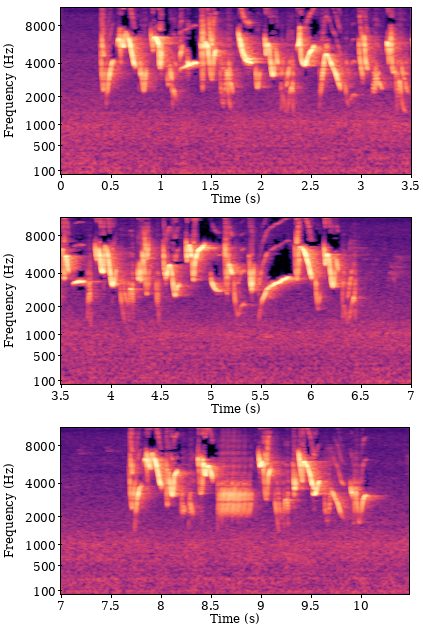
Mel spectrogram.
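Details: A grey singing finch pours out bursts of quick, high twitters and slurred whistles, breaking off briefly after about six seconds before resuming with buzzy, trilled notes.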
